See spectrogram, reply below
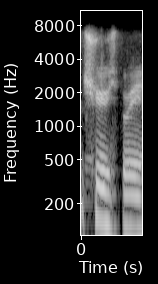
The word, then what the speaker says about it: Shrewsbury: Is it Shrewsbury or Shrewsbury? Shrewsbury, yeah. – Bit of a political one, that one, isn't it? I think the more posh types will call it Shrewsbury. – Yeah, the BBC, unfortunately, pronounce it wrong as well, which doesn't help.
